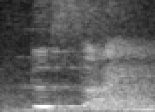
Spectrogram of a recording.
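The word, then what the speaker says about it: design: Next है साइन, इसमें जी बीच में है, साइलेंट है। डिजाइन, डिजाइन बोला जाता है इसको।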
